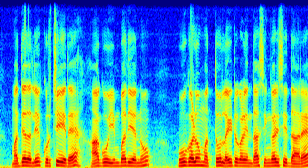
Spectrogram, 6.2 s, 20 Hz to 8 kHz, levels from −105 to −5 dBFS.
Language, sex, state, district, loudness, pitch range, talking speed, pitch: Kannada, male, Karnataka, Bangalore, -13 LUFS, 140-160 Hz, 95 wpm, 150 Hz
